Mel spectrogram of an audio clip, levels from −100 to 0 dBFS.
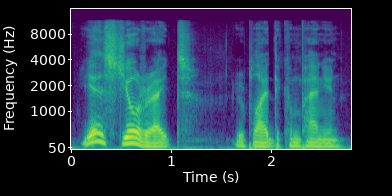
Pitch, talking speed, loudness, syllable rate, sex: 105 Hz, 130 wpm, -17 LUFS, 4.7 syllables/s, male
